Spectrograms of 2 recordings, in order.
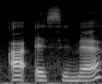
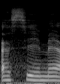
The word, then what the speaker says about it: ASMR: vidéo en assez en je vais essayer de le prononcer bien parce que je crois que je le prononce mal on m'a dit en asmr voilà asmr je assez émer en fait c'est asmr je suis arrivé on m'a repris et ben je sais le dire maintenant donc c'est asmr voilà donc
